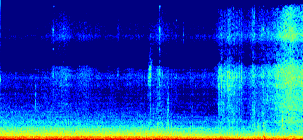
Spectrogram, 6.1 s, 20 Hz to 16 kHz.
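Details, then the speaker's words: 4Runner with an adapted 13-inch 4-pot big brake kit, two-piece rotors and XT910 street pads, during rebedding: stopping with a bit more pedal pressure gives only low road rumble and no squeal or grind; the brakes are now quiet. "No noise on that stop. So this is just a process that you kind of have to stay on top of."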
